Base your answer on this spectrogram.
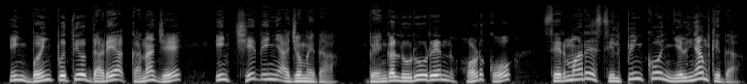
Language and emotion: Santali, surprised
